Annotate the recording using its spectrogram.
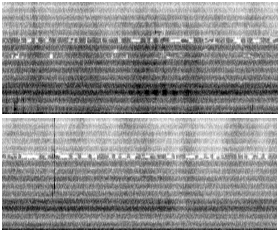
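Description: Wind blows steadily outdoors, rumbling and gusting.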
